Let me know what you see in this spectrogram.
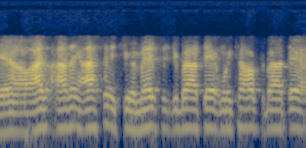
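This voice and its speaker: Someone speaks at a fairly quick pace with an Arkansas accent. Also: man. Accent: Southern US (Arkansas). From Arkansas, US South. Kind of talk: testimony.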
